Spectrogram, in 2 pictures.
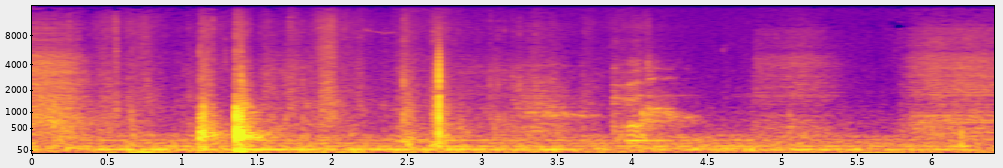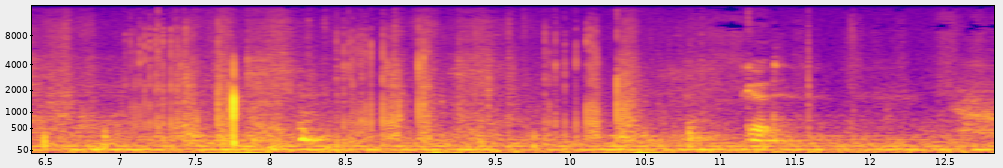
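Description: Chiropractic spinal manipulation by hand on the back, giving sharp joint cracks: the loudest about a second and a half in, another near three seconds and a third near eight seconds, with softer crackling between.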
